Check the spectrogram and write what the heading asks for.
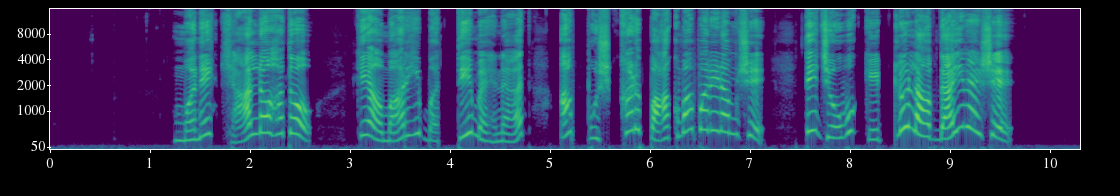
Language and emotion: Gujarati, surprised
